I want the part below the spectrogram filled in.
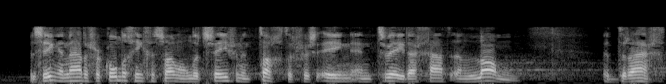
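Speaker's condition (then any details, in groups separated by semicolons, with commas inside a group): No condition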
